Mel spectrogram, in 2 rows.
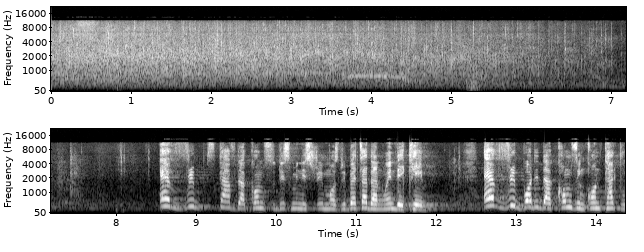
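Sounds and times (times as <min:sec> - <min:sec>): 
audience clapping: 0:00.0 - 0:08.0
speech: 0:08.6 - 0:14.3.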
